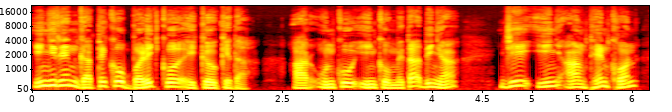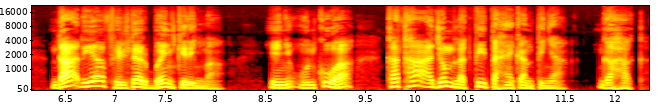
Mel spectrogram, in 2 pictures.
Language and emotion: Santali, disgusted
